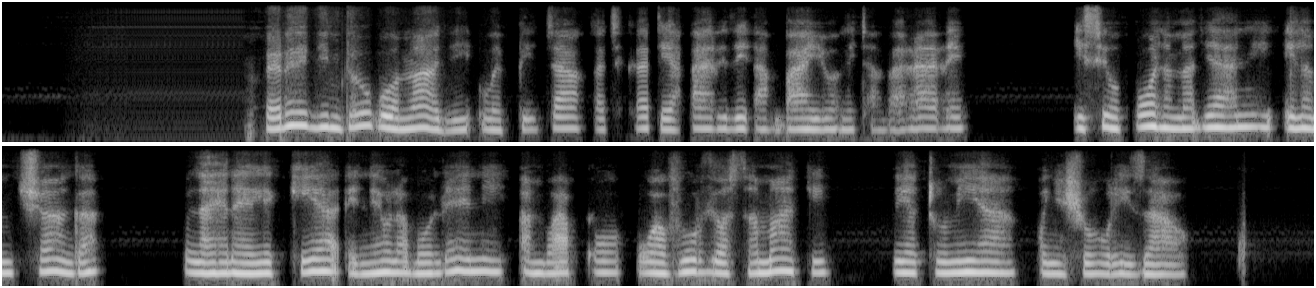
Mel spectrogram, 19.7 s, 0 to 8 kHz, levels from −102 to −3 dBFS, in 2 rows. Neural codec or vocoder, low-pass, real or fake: codec, 16 kHz in and 24 kHz out, 0.8 kbps, FocalCodec, streaming, 65536 codes; 7.2 kHz; fake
